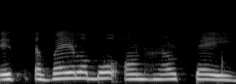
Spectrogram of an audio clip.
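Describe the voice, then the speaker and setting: Lively in intonation, a woman speaks at a very slow pace. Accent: Arabic. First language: Arabic. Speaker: university student and novelist. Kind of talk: informal talk to camera. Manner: halting.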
